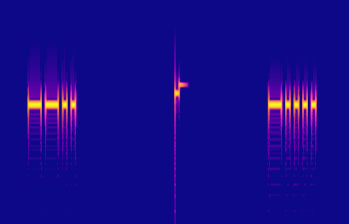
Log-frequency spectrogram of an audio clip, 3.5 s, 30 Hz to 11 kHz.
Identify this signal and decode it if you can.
Morse code, heard as a keyed tone, about 27 wpm, 700 Hz. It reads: Z 6
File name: Single-Letter-Number-28wpm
